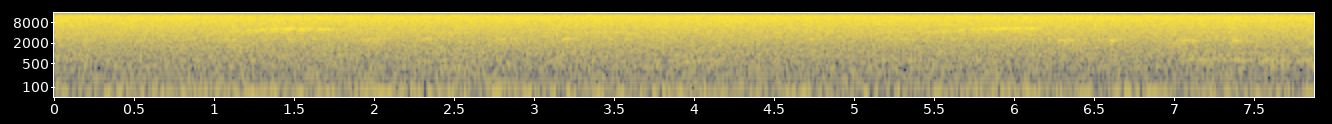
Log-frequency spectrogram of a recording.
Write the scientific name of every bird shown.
Tyrannus melancholicus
